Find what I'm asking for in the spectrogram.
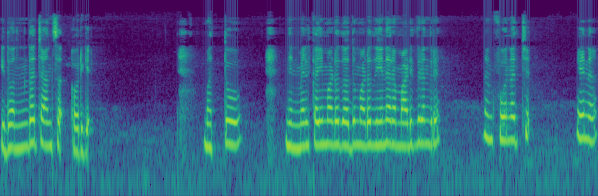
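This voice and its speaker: A woman's voice: high-pitched, fairly even intonation, fairly quick, pauses often, warm tone, lightly acted. A woman voicing a caring, protective elder sister who coaxes and scolds. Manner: coaxing, then firm and scolding.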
